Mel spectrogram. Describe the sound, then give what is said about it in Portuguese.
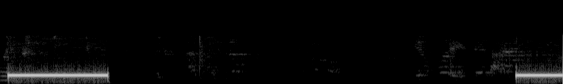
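Telephone ringback tone on an outgoing call: a steady single-pitch beep about a second long, roughly four seconds of near silence with faint rustles, then the same tone starting again. “Porque eu tô numa ligação aqui ligando.”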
